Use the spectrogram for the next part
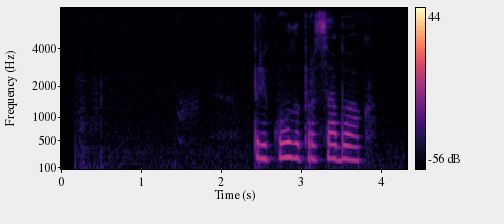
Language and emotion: Russian, neutral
